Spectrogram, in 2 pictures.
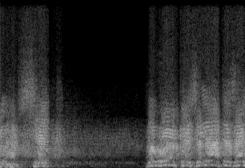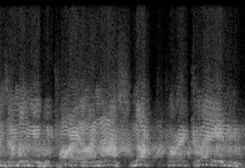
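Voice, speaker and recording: An actor playing a ruthless male dictator, giving a slow, grandiose propaganda speech to his people in a video game. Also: on the high side, sharp tone, very echoey, big-room sound, far from the mic, full character voice, low-quality recording. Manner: slow, grandiose oratory with long pauses.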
